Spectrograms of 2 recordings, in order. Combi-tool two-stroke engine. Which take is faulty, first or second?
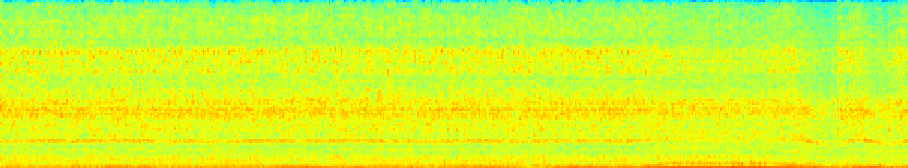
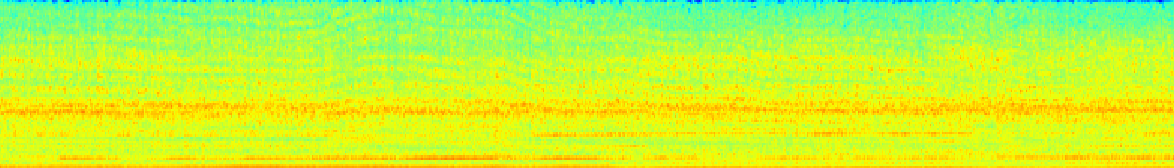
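first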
